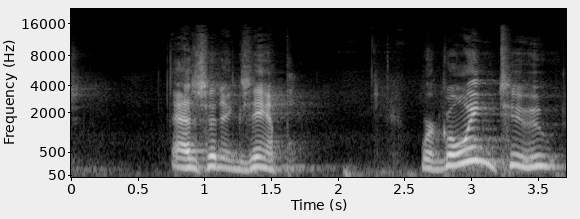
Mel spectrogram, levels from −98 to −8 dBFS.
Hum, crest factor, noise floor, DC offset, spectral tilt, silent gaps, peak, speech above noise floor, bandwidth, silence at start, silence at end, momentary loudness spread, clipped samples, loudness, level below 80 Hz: none; 18 dB; -67 dBFS; under 0.1%; -6 dB/octave; none; -14 dBFS; 37 dB; 13.5 kHz; 0.75 s; 0 s; 13 LU; under 0.1%; -30 LUFS; -64 dBFS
